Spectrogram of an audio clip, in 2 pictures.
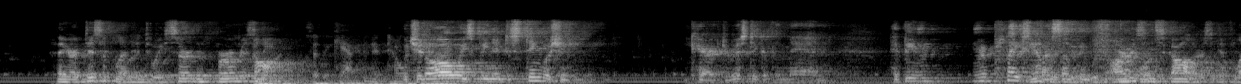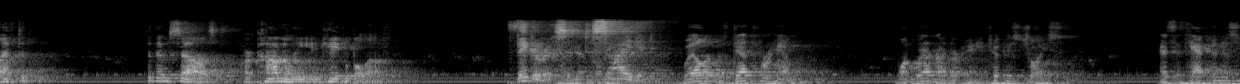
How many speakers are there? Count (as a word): three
